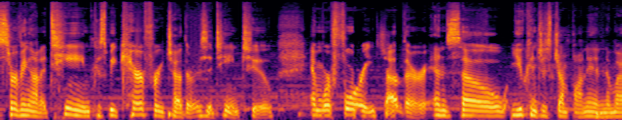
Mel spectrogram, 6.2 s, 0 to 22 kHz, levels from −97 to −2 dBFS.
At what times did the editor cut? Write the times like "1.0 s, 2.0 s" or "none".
5.1 s

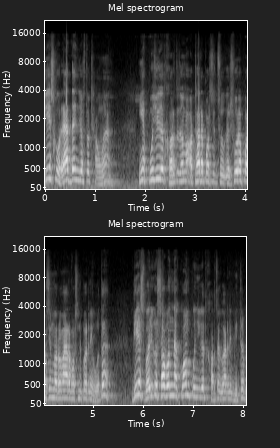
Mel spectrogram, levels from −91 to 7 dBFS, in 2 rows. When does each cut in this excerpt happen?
none

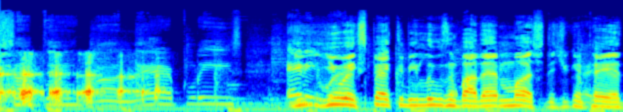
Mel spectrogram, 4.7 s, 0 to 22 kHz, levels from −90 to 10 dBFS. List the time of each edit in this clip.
none

